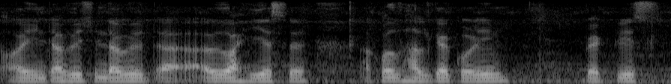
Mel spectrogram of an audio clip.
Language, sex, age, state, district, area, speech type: Assamese, male, 18-30, Assam, Lakhimpur, urban, spontaneous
